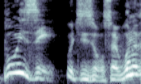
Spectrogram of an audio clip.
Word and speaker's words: Boise: Although apparently it's pronounced Boise, which is also one of these.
